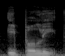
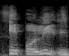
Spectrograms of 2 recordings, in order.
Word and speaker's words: Hyppolite: But see, in French and being Haitian, it's Hyppolite. Hyppolite.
